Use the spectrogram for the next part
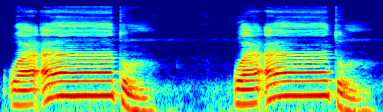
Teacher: ketika sebut huruf nun, kita sudah merasakan huruf ta. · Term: ikhfa hakiki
